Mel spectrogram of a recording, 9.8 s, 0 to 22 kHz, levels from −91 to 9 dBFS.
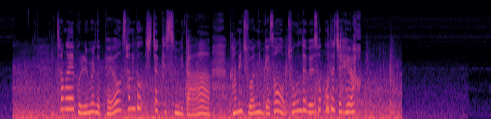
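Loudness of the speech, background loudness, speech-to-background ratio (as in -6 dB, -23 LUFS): -25.5 LUFS, -33.5 LUFS, 8.0 dB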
